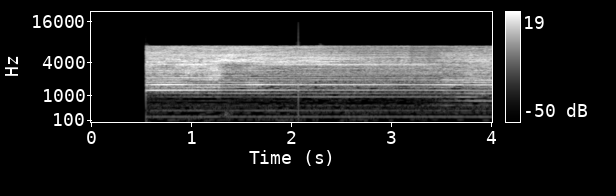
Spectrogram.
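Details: Steady high-pitched motor whine of an oscillating cast saw cutting continuously through a cast during cast removal.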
